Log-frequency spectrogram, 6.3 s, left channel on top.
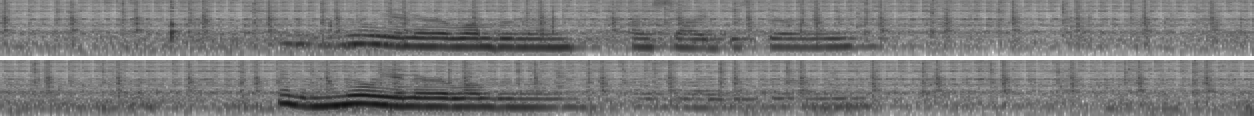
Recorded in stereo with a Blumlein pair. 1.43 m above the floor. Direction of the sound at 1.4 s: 55° right.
